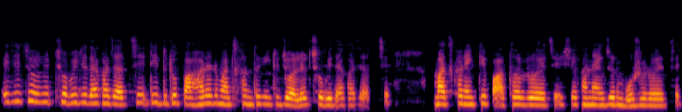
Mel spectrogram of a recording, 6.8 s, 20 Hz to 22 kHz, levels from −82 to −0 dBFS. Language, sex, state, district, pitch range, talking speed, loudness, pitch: Bengali, female, West Bengal, Kolkata, 215-265 Hz, 210 wpm, -21 LUFS, 230 Hz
